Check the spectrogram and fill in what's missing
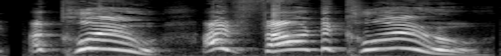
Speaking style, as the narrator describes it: Bess called out excitedly

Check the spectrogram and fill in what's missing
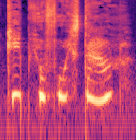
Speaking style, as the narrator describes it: Hermione begged him

